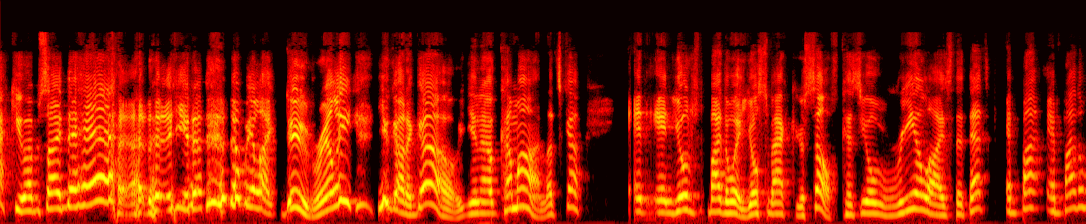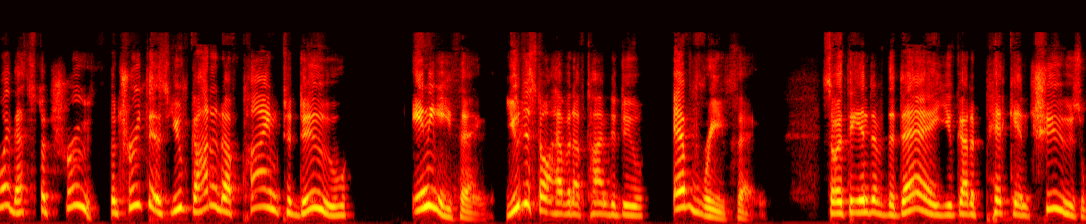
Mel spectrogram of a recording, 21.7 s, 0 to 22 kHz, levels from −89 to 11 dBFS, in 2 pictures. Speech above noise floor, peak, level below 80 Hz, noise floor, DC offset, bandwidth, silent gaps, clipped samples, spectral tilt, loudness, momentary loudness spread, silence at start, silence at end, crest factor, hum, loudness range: 60 dB; -4 dBFS; -66 dBFS; -80 dBFS; under 0.1%; 12.5 kHz; none; under 0.1%; -4.5 dB/octave; -20 LUFS; 11 LU; 0 s; 0 s; 18 dB; none; 8 LU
